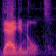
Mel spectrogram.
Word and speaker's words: Daigneault: Mark Daigneault.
